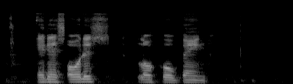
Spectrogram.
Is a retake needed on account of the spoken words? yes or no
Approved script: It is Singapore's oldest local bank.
yes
